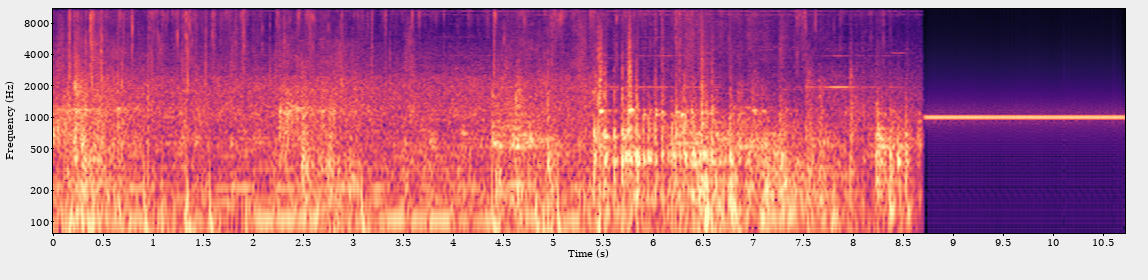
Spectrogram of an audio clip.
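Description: Background music with a jumble of knocks and clatter, loudest a little past the middle. About 8.7 s in it cuts off suddenly to a steady 1 kHz test-tone beep, the tone that goes with TV colour bars.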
